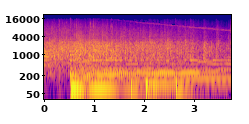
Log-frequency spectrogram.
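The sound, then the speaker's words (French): An audience applauds to acclaim the Lord after a prayer, a dense, steady wash of clapping, while deep sustained organ-like chords shift underneath. “Acclamons très bien le Seigneur, notre Dieu.”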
